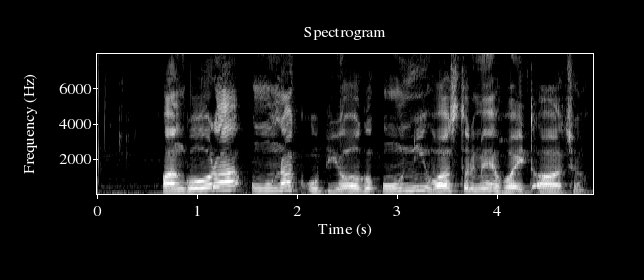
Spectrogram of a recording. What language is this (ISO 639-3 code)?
mai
